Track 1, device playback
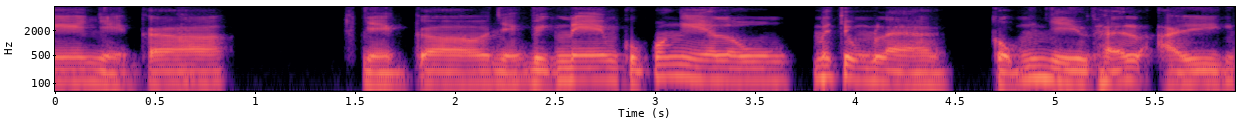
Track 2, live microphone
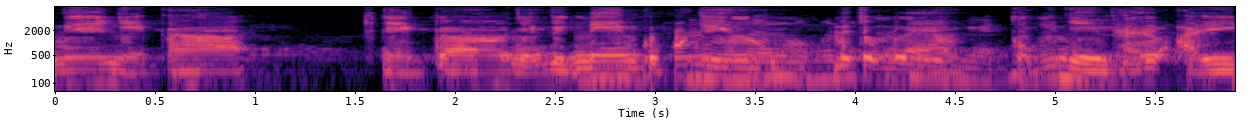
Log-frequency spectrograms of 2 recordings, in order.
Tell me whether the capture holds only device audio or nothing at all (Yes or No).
No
